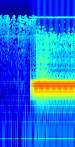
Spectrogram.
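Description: A telephone line tone sounds after a call is cut off: a brief click, then a loud, steady, unwavering hum holding a single pitch to the end.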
